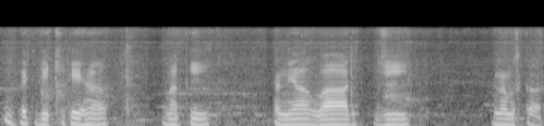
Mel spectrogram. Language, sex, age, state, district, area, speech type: Punjabi, male, 60+, Punjab, Hoshiarpur, rural, spontaneous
